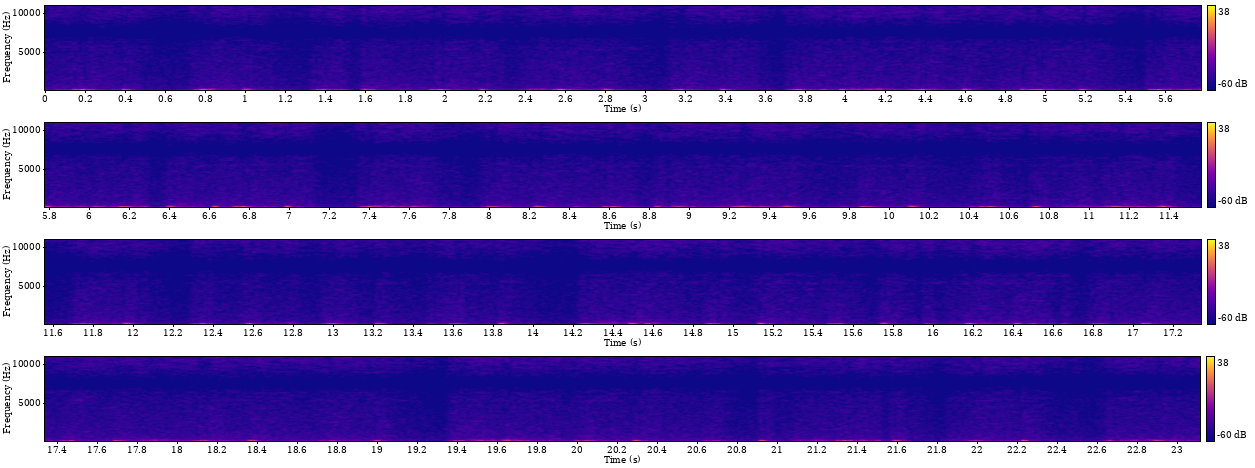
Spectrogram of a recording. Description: my heart is beating quickly and softly.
